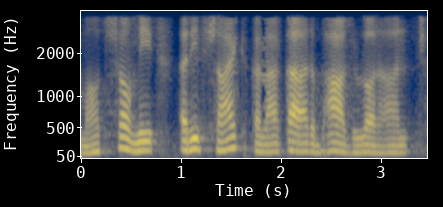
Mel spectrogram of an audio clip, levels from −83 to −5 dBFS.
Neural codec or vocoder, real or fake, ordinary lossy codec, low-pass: codec, 24 kHz, 0.9 kbps, WavTokenizer, large speech release; fake; AAC, 24 kbps; 3.6 kHz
